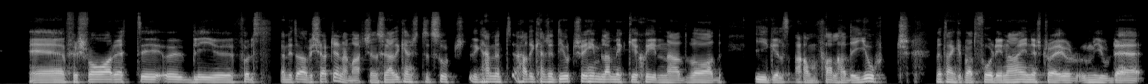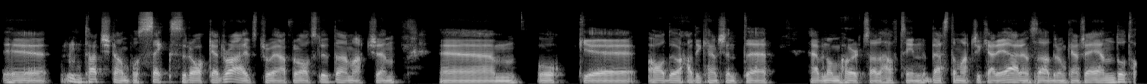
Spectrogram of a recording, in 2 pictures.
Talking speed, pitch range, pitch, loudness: 210 wpm, 90-115 Hz, 100 Hz, -21 LUFS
